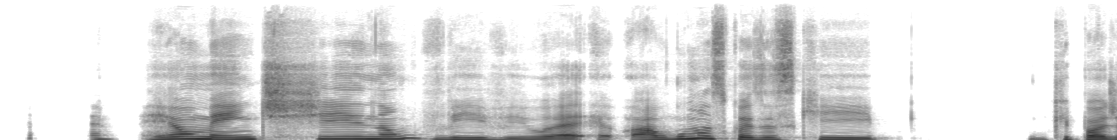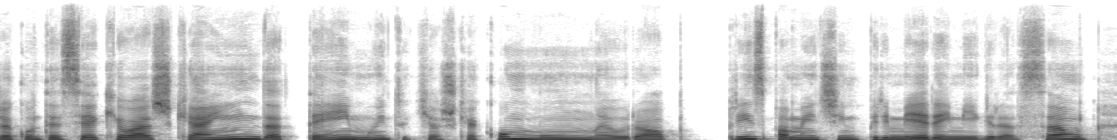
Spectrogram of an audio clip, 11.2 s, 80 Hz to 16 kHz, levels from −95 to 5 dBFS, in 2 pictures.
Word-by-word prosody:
É, 325 Hz, -, -31 dB, 0.4 s
realmente 230 Hz, -, +1 dB
não 255 Hz, +6 st, +1 dB
vive. 190 Hz, -, -4 dB
Eh 165 Hz, -1 st, +1 dB
eh, -, -, -13 dB
a 195 Hz, -, +1 dB
algumas 265 Hz, +8 st, +3 dB
coisas 210 Hz, -4 st, -1 dB
que 185 Hz, -6 st, -2 dB, 0.9 s
que -, -, -5 dB
pode 185 Hz, -1 st, +3 dB
acontecer, 190 Hz, +2 st, -2 dB
é -, -, -1 dB
que 220 Hz, +1 st, -3 dB
eu 210 Hz, -, +4 dB
acho 205 Hz, 0 st, +2 dB
que -, -, -6 dB
ainda 210 Hz, +2 st, +4 dB
tem 190 Hz, +7 st, -1 dB
muito, 205 Hz, 0 st, -1 dB
que 185 Hz, -, -12 dB
acho 185 Hz, -, -8 dB
que -, -, -6 dB
é 195 Hz, -, -4 dB
comum 215 Hz, -4 st, +2 dB
na 170 Hz, -, -3 dB
Europa, 175 Hz, +4 st, -3 dB, 0.2 s
principalmente 230 Hz, -5 st, 0 dB
em 190 Hz, -, -2 dB
primeira 185 Hz, -1 st, +1 dB
imigração, 165 Hz, +8 st, -1 dB
205 Hz, 170 wpm, -23 LUFS, 185-230 Hz, 0.9 s, eu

